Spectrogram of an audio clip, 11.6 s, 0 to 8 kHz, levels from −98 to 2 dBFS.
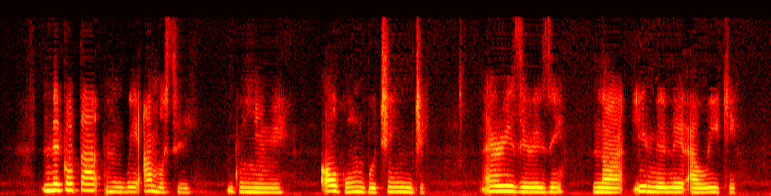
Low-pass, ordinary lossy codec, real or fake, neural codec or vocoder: none; none; fake; codec, 16 kHz, 1.1 kbps, Voila-Tokenizer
